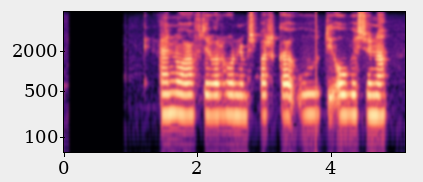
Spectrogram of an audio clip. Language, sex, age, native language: Icelandic, female, 12, Icelandic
